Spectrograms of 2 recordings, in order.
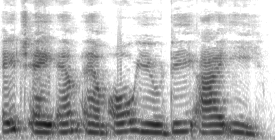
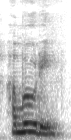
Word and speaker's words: Hamoudi: Hammoudie. No, D-E. Hamoudi. And I really thought that,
